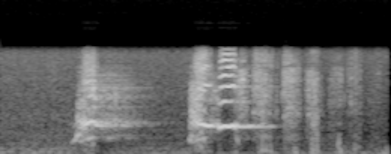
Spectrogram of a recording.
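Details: Pet Siberian Husky Cyrus 'talking' while he wants his sausage toy: two loud, harsh yelps with a whiny tonal core, a second apart, the second stretched and wavering, then softer trailing grunts.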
